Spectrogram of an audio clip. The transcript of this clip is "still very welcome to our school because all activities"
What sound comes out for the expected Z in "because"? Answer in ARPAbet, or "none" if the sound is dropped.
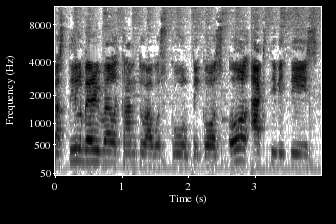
S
